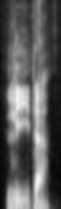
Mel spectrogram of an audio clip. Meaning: leather
- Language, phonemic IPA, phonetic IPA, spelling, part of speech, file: German, /ˈleːdər/, [ˈleːdɐ], Leder, noun, De-Leder.ogg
